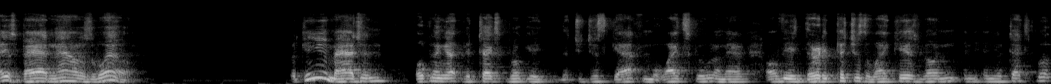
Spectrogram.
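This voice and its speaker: With an American accent, a man speaks at medium pitch and a moderate pace, somewhat breathy, with fairly even intonation. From Florida, Volusia County. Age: 80s+. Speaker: town hall panelist, elder educator. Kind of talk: panel discussion.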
